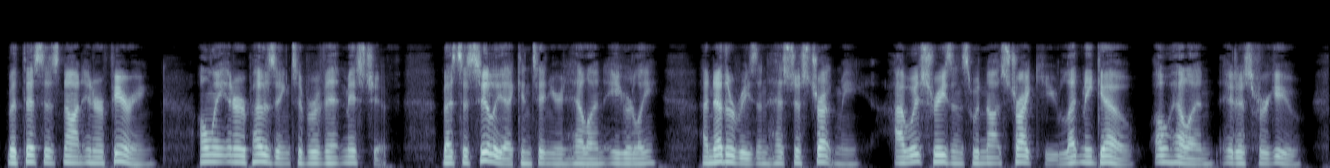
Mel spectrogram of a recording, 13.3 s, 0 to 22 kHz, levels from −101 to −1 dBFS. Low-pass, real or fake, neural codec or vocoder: 7.2 kHz; real; none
